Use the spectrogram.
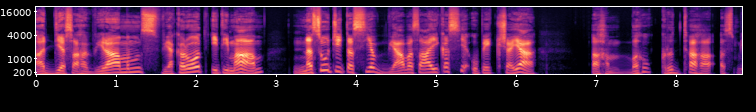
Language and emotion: Sanskrit, angry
